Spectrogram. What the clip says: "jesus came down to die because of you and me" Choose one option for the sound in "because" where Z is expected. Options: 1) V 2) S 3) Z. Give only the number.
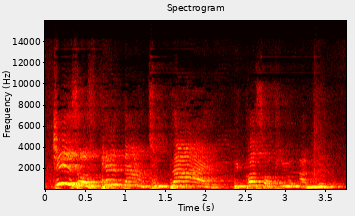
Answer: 2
